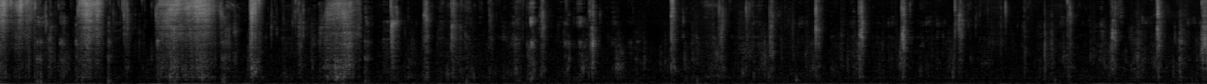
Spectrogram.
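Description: Close-miked chewing of a mouthful of chewy jjolmyeon noodles: many small wet clicks and smacks, with a few short slurps in the first three seconds or so.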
